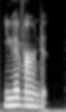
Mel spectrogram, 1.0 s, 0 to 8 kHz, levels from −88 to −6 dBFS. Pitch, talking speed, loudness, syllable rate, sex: 180 Hz, 240 wpm, -15 LUFS, 7.4 syllables/s, female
